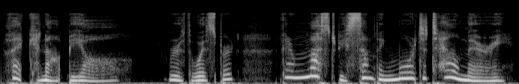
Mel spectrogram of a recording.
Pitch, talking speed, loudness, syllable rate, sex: 225 Hz, 160 wpm, -18 LUFS, 5.0 syllables/s, female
